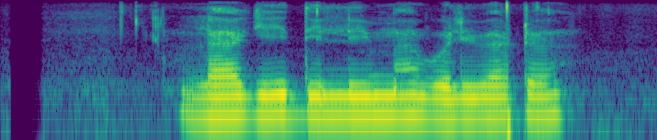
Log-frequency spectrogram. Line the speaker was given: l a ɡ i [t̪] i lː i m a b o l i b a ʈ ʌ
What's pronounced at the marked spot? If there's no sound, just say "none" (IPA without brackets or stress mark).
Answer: d̪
